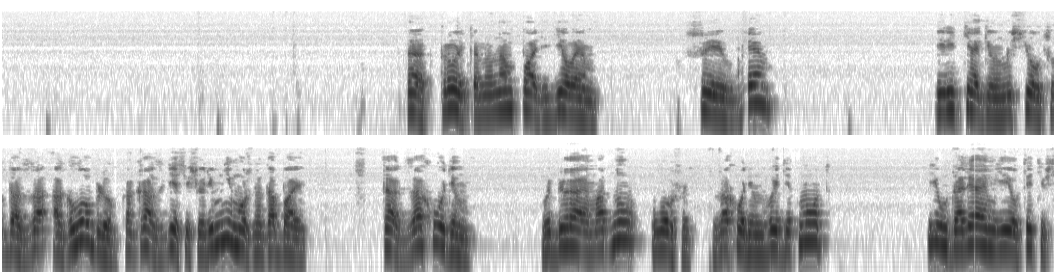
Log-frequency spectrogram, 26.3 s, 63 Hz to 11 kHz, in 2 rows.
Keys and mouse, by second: 0.8-2.6 middle drag, 5.8 KP_3, 9.3 shift+d, 10.8-13.5 drag, 13.8-15.0 middle drag, 16.5-17.4 middle drag, 18.3 middle click, 20.4 click, 22.1-23.1 drag, 25.9 shift+click.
